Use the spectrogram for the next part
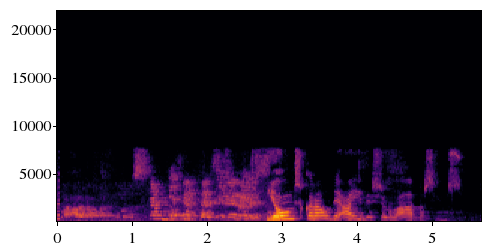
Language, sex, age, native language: Icelandic, male, 9, Icelandic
